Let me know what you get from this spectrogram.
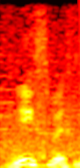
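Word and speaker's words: Nesmith: Neesmith, yes, that is how it's pronounced.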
